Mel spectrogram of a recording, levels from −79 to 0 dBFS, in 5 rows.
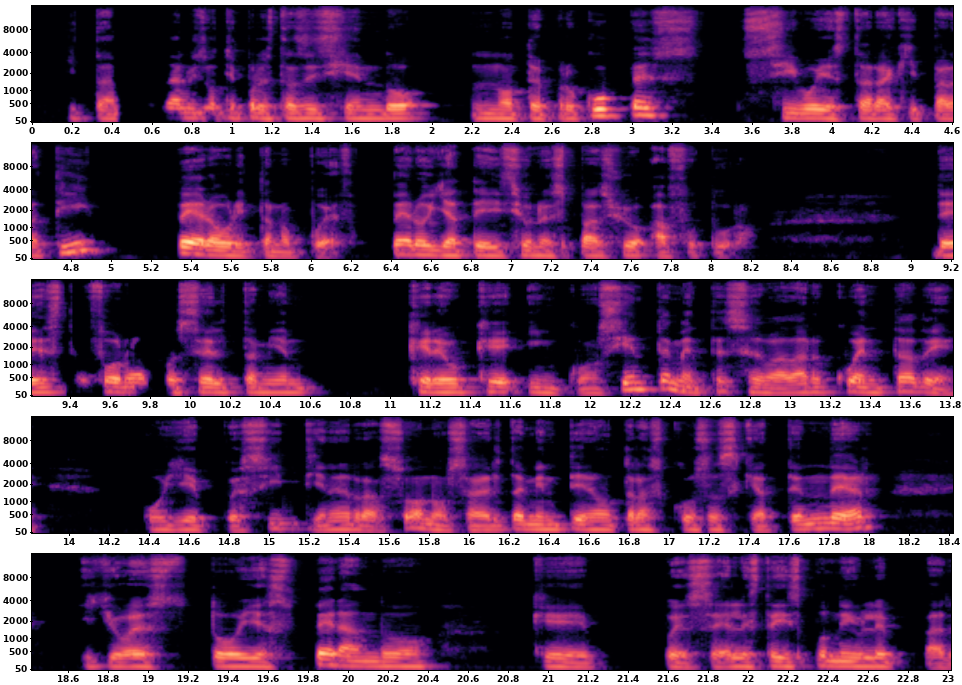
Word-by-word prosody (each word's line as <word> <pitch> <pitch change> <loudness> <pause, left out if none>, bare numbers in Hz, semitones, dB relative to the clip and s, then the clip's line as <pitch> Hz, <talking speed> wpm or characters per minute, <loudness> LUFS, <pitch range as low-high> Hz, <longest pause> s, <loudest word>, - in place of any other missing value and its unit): y 110 - -17
también 105 -2 -6 0.2
al 125 -1 0
mismo 120 +1 -5
tiempo 120 -3 -3
le - - 0
estás 110 +1 -1
diciendo: 110 0 +1 0.2
"No 105 -2 -3
te - - +1
preocupes, 170 - +2
sí 120 - -2
voy 110 -1 +5
a - - +3
estar 100 +1 -1
aquí 100 -1 -2
para 100 0 -2
ti, 220 - -3 0.3
pero 470 +1 +11
ahorita - - +2
no - - -6
puedo, 450 +4 -4 0.2
pero 125 -1 +5
ya 110 -2 +2
te - - +1
hice 100 +3 0
un 110 - -1
espacio 100 - -1
a - - +1
futuro", - - -10 0.8
de - - +5
esta 110 +1 -2
forma, 120 0 +2
pues, 105 +2 -2
él 110 -2 +1
también 105 0 -4 0.4
creo 110 0 +3
que 120 +1 0
inconscientemente 115 - -3
se 125 -3 -2
va 100 - +1
a - - +2
dar 110 +2 -1
cuenta 110 +3 0
de: - - -4 0.5
"Oye, 105 0 -5
pues 90 -3 -6
sí, 125 +5 -4
tiene 105 -1 -4
razón, - - 0
o - - -2
sea, 95 - 0
él 95 +1 -6
también 110 0 +1
tiene 105 - +1
otras 100 0 -2
cosas - - -2
que - - -5
atender, 130 +5 +1 0.6
y 105 - -11
yo 105 -2 0
estoy 105 +1 +2
esperando 110 0 +1 0.5
que, 95 -3 -3 0.3
pues, - - 0
él 105 - 0
esté 105 +2 0
disponible 110 0 0
para". 95 -5 -6
110 Hz, 180 wpm, -23 LUFS, 105-120 Hz, 0.8 s, pero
